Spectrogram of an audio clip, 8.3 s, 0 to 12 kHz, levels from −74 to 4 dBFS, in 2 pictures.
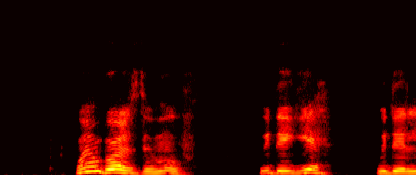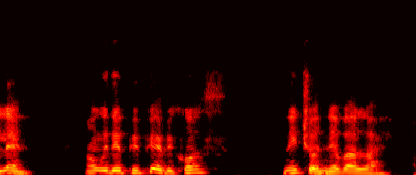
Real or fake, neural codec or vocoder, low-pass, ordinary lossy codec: real; none; 7.2 kHz; Opus, 16 kbps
